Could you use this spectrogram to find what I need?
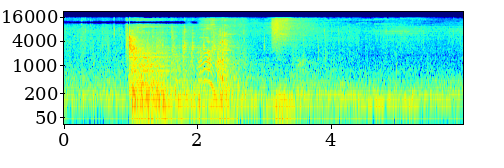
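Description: A magical energy beam crackles and hums loudly.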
